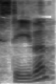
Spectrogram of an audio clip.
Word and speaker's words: Stephen: So apologies if you pronounce it Stefan. I'm going to pronounce it Stephen.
